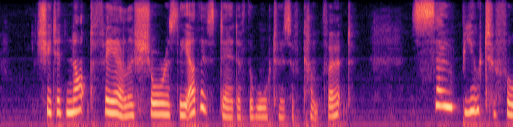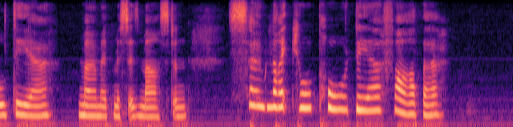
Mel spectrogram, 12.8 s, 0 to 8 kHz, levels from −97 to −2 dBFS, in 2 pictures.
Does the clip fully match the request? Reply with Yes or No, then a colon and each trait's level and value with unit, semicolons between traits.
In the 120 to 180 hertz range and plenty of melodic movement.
No: high, 215 Hz; wide, 7.5 semitones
